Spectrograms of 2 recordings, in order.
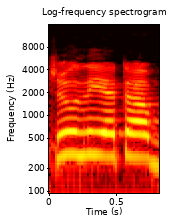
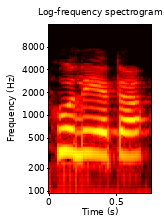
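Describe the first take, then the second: First: The word begins with an English J sound. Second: The word begins with a breathy H sound. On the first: The speaker calls it wrong. "some of y'all must be pronouncing this as" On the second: The speaker calls it right. "it's pronounced with an H sound rather than a J"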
